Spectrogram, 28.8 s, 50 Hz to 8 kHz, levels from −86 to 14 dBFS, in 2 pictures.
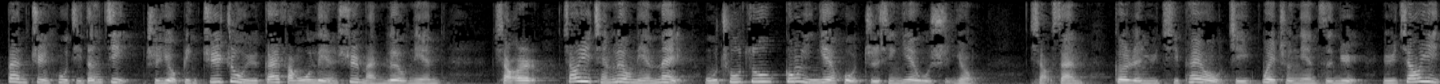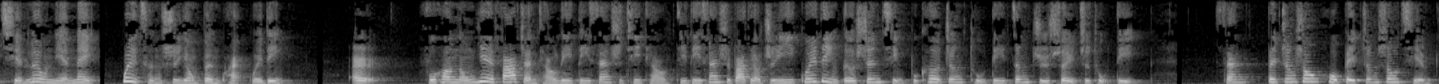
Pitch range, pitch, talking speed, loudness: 205-290 Hz, 240 Hz, 245 characters per minute, -19 LUFS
